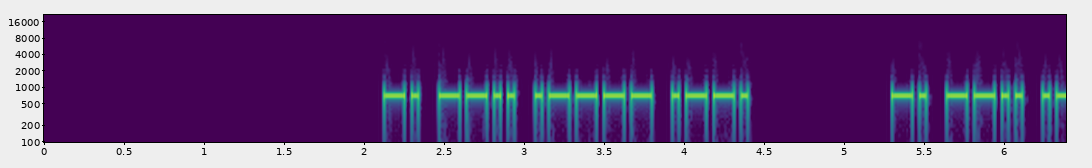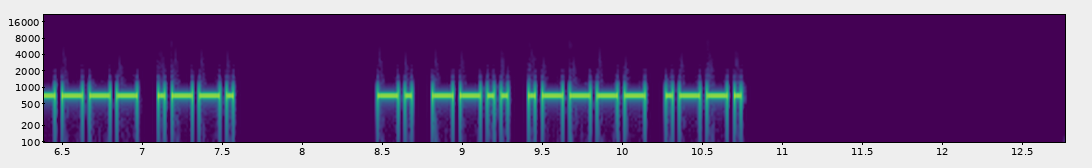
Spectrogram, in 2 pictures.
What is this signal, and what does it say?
Morse code, heard as a keyed tone, about 28 wpm, 700 Hz. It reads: NZ1P NZ1P NZ1P
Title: USA Call Signs - 4 Characters - Repeated 3x - 28wpm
